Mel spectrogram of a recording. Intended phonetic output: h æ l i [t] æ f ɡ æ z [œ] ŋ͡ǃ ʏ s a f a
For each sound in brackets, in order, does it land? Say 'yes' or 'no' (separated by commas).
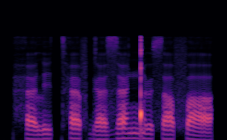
no, no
